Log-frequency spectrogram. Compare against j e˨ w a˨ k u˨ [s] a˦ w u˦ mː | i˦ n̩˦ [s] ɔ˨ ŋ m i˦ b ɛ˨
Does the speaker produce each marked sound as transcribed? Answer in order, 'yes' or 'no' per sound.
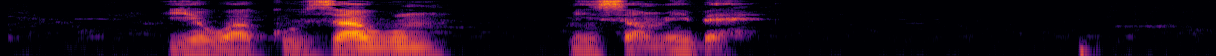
no, yes

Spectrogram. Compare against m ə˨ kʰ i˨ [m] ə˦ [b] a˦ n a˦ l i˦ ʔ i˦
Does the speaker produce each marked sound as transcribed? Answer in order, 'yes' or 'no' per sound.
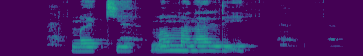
yes, no

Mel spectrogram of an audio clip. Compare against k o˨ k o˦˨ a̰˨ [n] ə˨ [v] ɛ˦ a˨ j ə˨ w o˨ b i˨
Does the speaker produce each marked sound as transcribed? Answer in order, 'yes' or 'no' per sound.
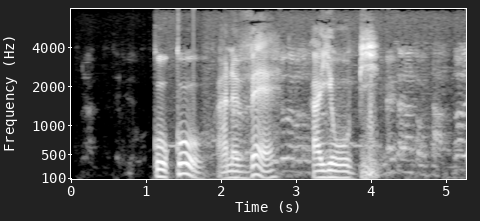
yes, yes

